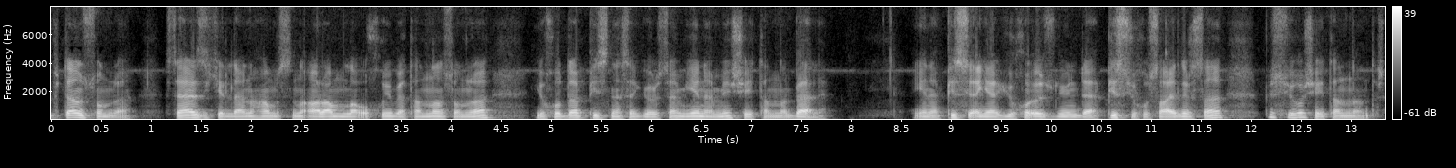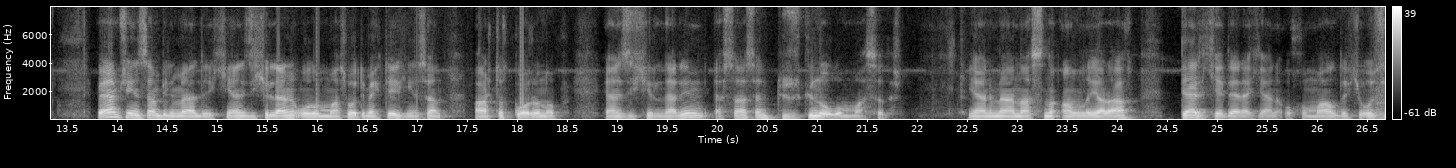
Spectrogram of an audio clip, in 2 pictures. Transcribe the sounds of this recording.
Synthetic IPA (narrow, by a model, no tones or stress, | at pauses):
ypʰd̪ænso̞nɾɑ̰ | sæhæɾzicʰiɾlæɾninɦɑmɯsɯnɑ̰ʔɑɾɑmlˠɑ̰ʔo̞̰xujupæt̪ʰɑnd̪ɑnso̞nɾɑ | juχud̪ɑpʰisnæsæɟø̞ɾsæmjenæmiʃe̞jt̪ʰɑnːɑ̰bæli | jḛnæpʰisæ̰ɟæɾjuχuø̞zlyjynd̪æpʰisjuχusɑjɯlˠɯɾsɑpʰisjuχuʃe̞jt̪ʰɑnːɑ̰nd̪ɯɾ̥ | væhæmiʃɛins̬ɑnbilmælid̪ḭɾcʰijæ̰ːnizicʰiɾlæɾinʔo̞̰lˠunmɑsɯo̞d̪e̞mæçd̪eilcʰiinsɑnɑ̰ɾt̪ʰɯχɡ̥o̞ɾunup | jæːnizicʰiɾlæɾinæ̰sɑːsænd̪yzɟyno̞lˠunmɑsɯd̪ɯɾ̥ | jæːnimæːnɑːsɯnɯʔɑnlˠɑjɑɾɑχd̪̥æɾcʰe̞d̪æɾæcʰjæːnḭʔo̞xumɑlˠɯd̪ɯɾcʰio̞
